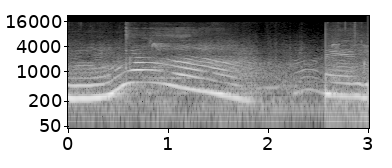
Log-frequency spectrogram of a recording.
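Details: Seven-month-old male pet Alexandrine parakeet talking after waking in the morning, greeting with a loud voice. One long, smooth, voice-like tone rises, then slowly glides down, with a shorter rising note near the end.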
